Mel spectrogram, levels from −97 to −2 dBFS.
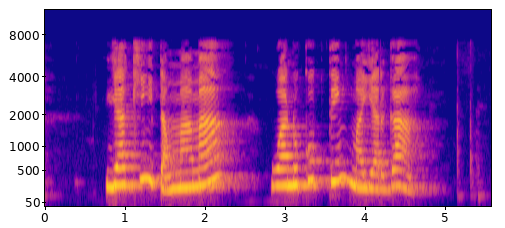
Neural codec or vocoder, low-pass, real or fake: none; 7.2 kHz; real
